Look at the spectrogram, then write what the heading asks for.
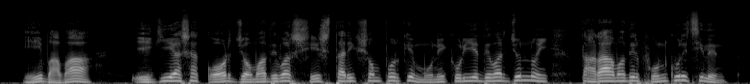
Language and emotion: Bengali, sad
